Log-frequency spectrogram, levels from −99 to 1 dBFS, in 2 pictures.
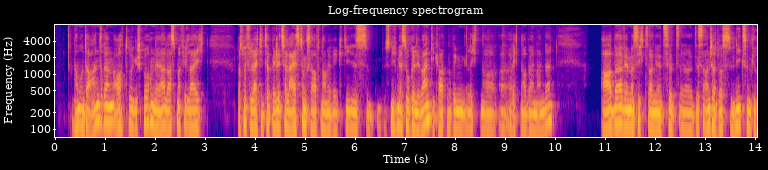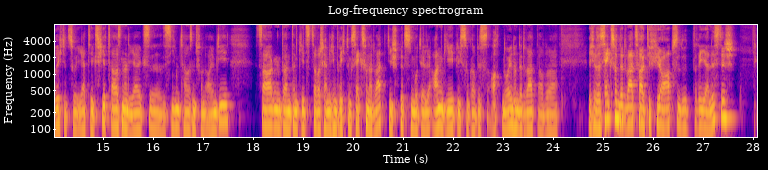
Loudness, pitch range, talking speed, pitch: -19 LUFS, 105-120 Hz, 175 wpm, 110 Hz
